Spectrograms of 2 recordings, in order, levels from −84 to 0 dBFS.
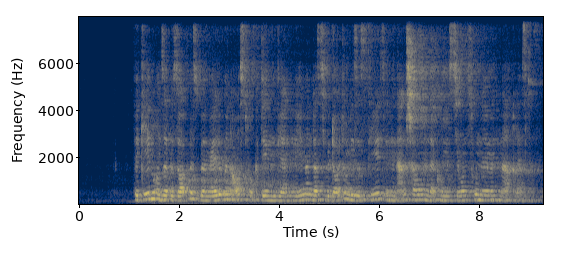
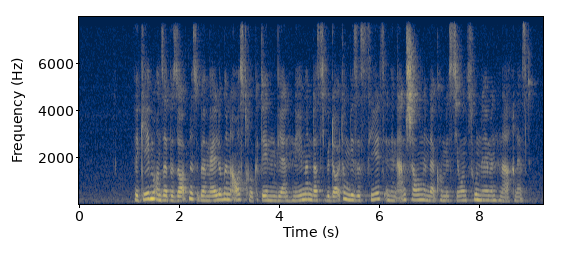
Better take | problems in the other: second | noise reduction (neural separator model SepFormer DNS4)

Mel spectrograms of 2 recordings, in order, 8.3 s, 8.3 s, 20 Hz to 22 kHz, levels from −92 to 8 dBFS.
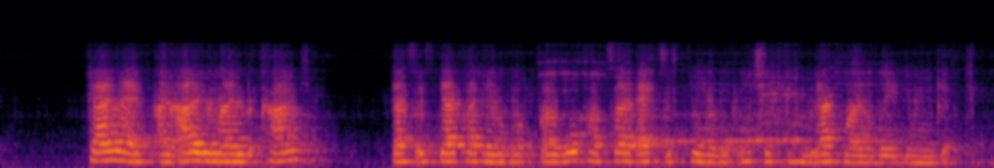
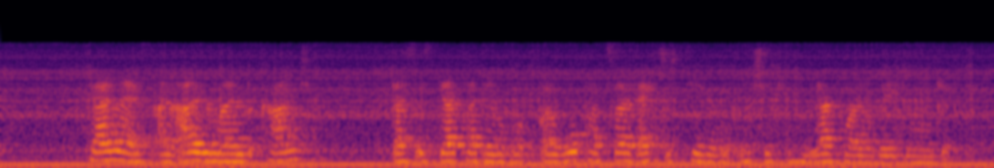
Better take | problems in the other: second | noise reduction (neural separator model SepFormer DNS4)

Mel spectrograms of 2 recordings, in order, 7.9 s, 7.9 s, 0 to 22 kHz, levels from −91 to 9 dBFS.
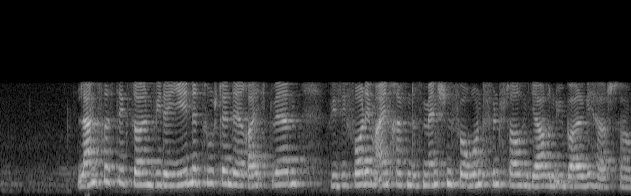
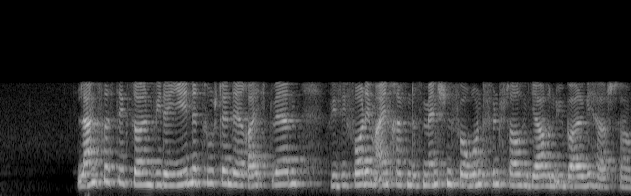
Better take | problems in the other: first | noise reduction (neural mask model Resemble Enhance denoiser)

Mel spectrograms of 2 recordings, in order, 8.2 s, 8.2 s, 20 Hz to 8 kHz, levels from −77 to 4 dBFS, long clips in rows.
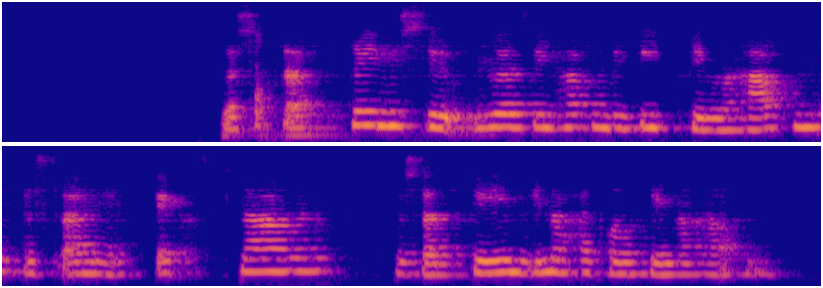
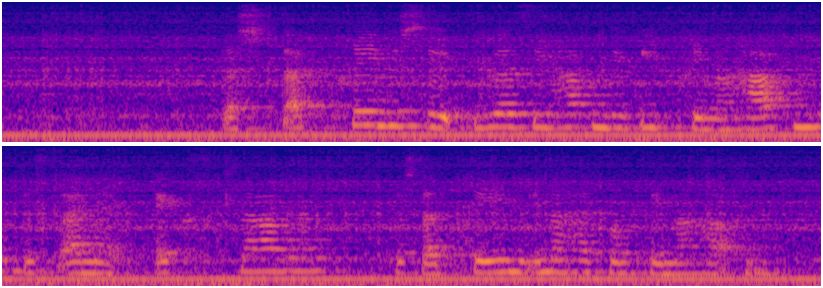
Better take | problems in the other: second | noise reduction (neural mask model DeepFilterNet 3)

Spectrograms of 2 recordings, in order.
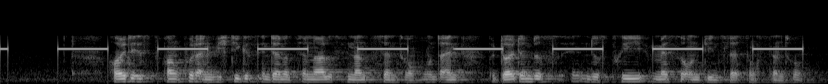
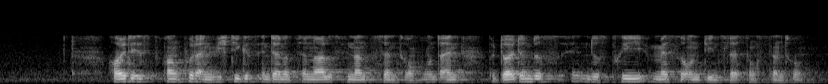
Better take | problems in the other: second | background sound (Alarm); 2 dB above the speech

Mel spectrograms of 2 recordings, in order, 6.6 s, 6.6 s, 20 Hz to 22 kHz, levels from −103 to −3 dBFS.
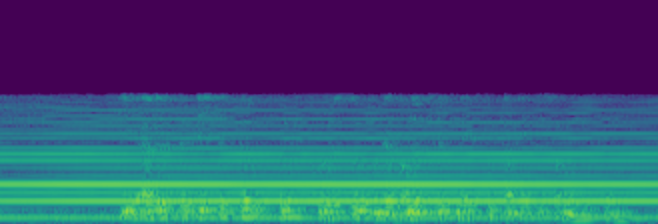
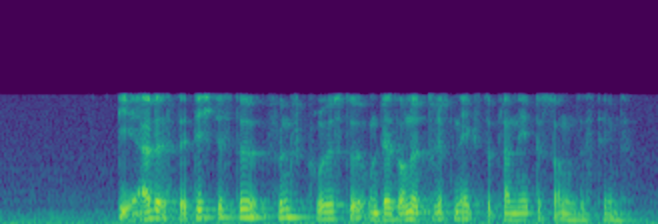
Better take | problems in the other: second | background sound (Wind instrument, woodwind instrument); 4 dB above the speech // room echo; dies away in 0.6 s

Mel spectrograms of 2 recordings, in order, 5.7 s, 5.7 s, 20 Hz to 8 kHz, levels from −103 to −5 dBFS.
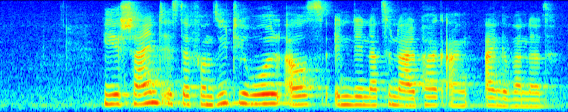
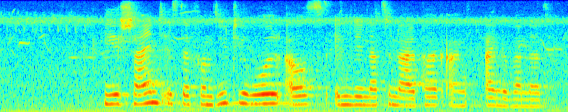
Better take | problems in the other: first | background sound (Cricket); 14 dB below the speech

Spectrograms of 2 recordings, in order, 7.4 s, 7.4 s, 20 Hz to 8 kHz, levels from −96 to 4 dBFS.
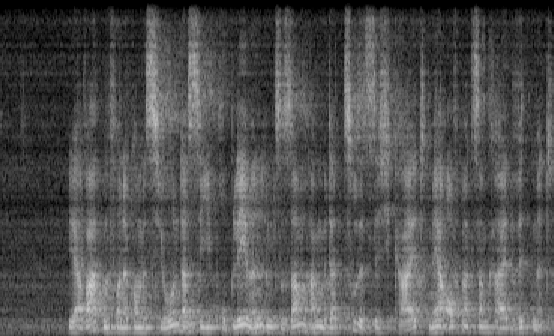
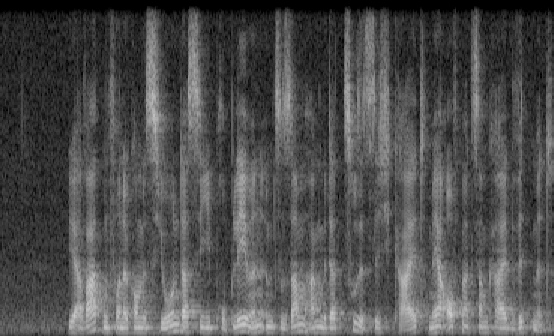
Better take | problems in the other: second | room echo; dies away in 1.9 s

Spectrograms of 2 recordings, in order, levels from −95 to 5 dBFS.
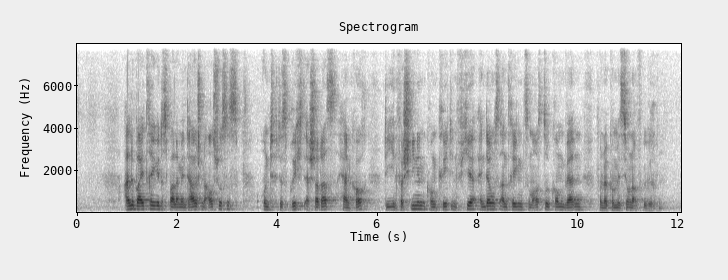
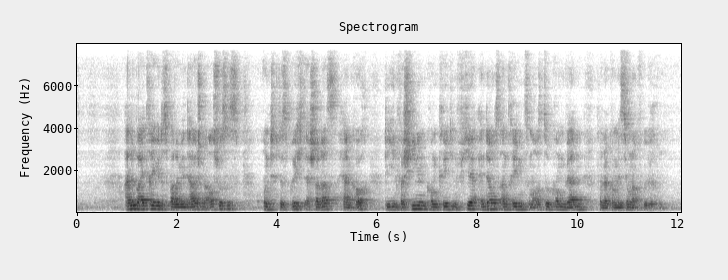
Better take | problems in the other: first | room echo; dies away in 0.6 s

